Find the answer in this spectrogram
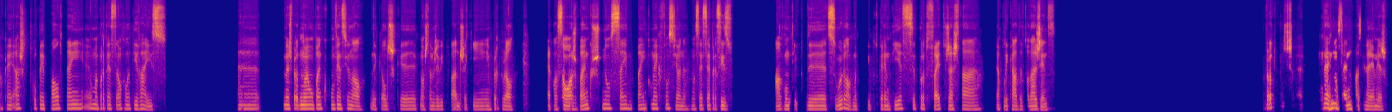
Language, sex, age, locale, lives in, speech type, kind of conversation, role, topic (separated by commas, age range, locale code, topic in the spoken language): Portuguese, male, 30-34, pt-PT, Portugal, conversation, unstructured, none, Você acha que a tecnologia está invadindo demais a nossa privacidade?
